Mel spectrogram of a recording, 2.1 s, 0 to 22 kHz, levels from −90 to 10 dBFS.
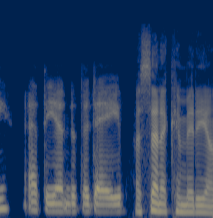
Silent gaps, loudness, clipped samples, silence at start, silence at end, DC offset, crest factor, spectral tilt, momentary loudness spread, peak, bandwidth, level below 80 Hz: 0.13-0.23 s; -32 LUFS; under 0.1%; 0 s; 0 s; under 0.1%; 20 dB; -5.5 dB/octave; 5 LU; -12 dBFS; 13.5 kHz; -74 dBFS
